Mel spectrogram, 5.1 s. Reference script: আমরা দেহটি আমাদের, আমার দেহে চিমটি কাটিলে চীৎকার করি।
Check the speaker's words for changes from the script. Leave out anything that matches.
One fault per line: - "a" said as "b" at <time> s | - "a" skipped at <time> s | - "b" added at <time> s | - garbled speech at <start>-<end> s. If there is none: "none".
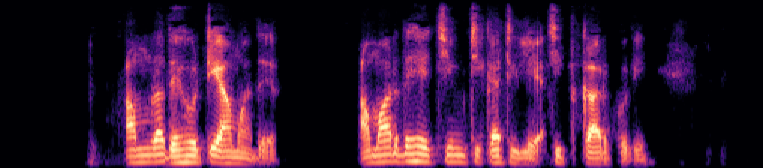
none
